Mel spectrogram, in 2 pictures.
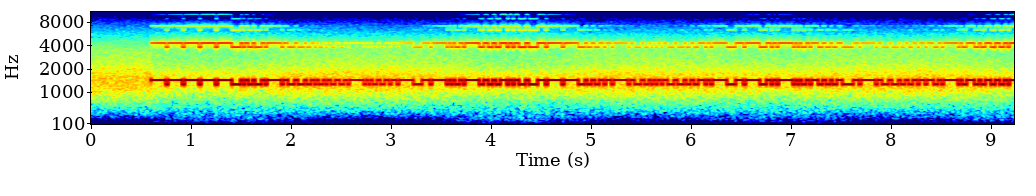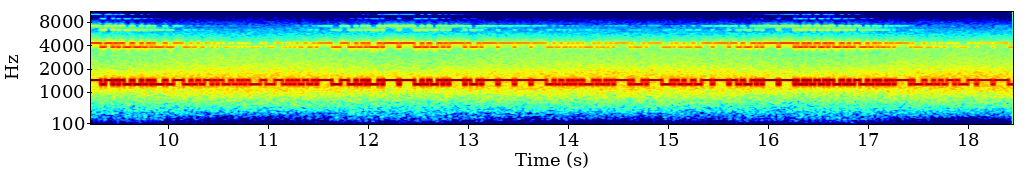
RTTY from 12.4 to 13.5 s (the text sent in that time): NA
